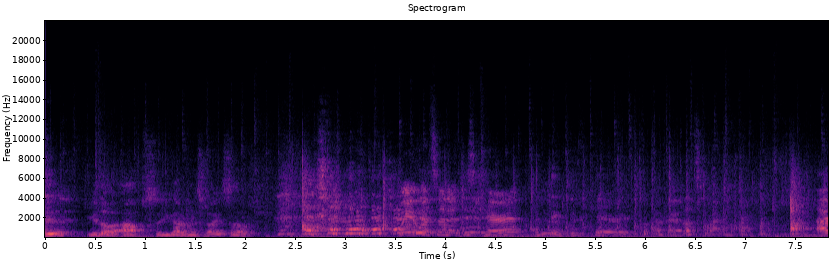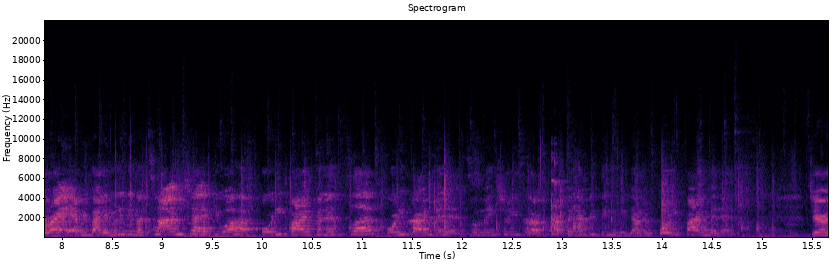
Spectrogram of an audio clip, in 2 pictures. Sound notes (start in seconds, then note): 2.3 laughing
